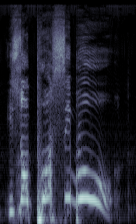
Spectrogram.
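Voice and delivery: very high, loud frantic denial; a boyfriend rejecting the news, frantic and high; boyfriend's denial. Retold or imitated. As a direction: deny it in a panicked high voice. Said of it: "I saw a different person".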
